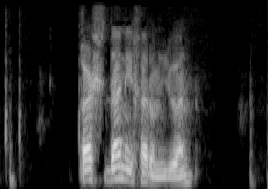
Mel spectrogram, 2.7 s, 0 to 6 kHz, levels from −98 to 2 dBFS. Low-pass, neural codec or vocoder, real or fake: 5.4 kHz; none; real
